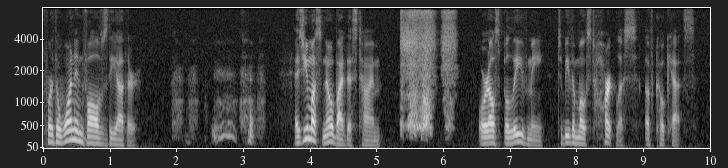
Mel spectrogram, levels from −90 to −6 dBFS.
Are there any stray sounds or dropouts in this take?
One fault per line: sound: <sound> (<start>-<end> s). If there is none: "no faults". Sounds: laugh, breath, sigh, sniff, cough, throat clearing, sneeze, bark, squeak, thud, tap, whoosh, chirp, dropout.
sound: laugh (1.9-3.4 s)
sound: sniff (5.3-6.2 s)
